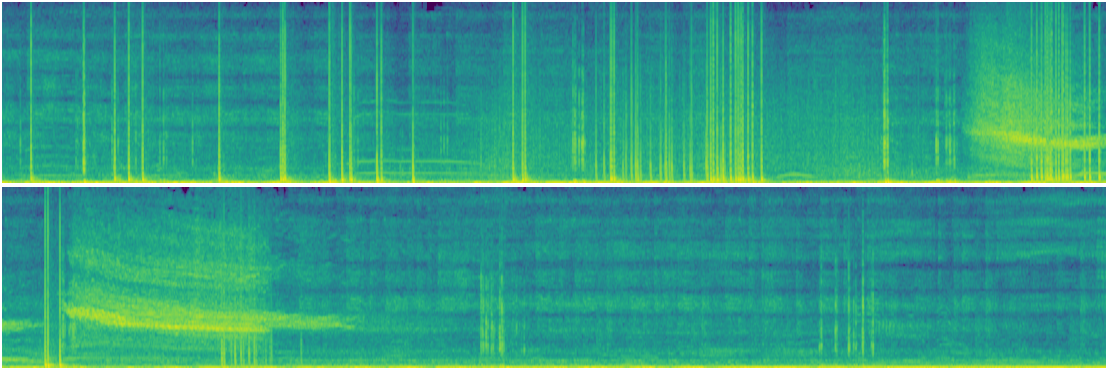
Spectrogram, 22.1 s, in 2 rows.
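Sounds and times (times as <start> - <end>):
falling hissing firework whine: 0.0 - 16.3
fireworks bangs and crackles: 0.0 - 17.6.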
